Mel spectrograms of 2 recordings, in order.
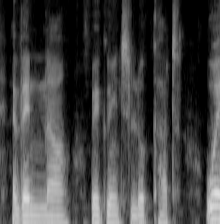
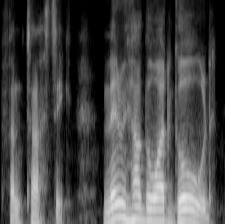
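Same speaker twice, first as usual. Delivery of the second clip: usual speaking voice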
